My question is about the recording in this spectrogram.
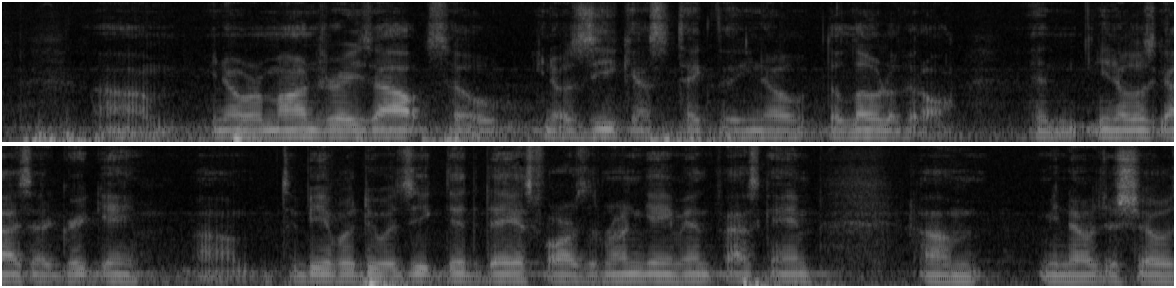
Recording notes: addresses the media during his postgame press conference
